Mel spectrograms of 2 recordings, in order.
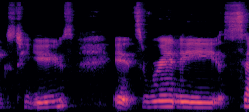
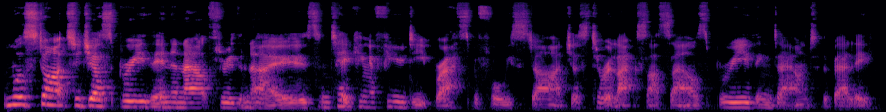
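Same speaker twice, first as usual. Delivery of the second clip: guided meditation; 4 dB quieter than usual. Acted. Teacher guiding a listener through a body scan, soft meditation voice. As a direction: ease the listener into the body, gently.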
